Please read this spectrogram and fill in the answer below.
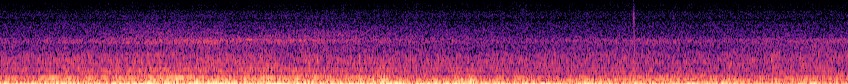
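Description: Low, steady background rumble with a faint constant hum, and a couple of light clicks about four to five seconds in.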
